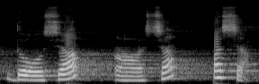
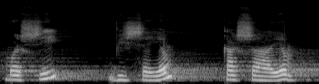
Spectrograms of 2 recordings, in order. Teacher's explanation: ശ താലവ്യ അക്ഷരമാണ് ഷ മൂർധന്യം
